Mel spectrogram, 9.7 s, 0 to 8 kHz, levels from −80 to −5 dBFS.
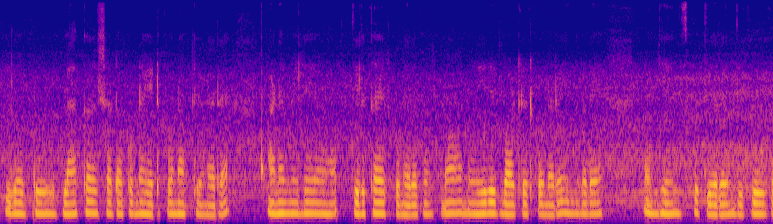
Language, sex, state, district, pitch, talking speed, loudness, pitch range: Kannada, female, Karnataka, Raichur, 145 Hz, 110 wpm, -19 LUFS, 140-150 Hz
